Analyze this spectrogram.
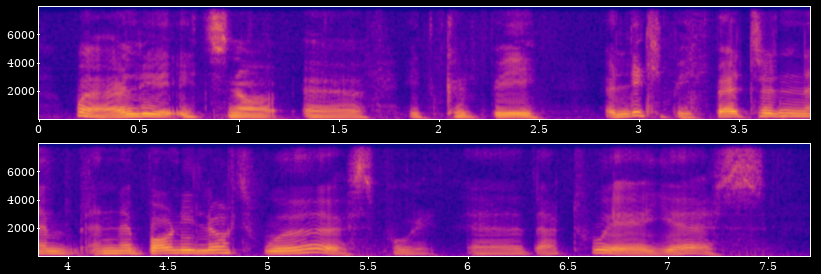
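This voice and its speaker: Her tone is dark and mellow, with a fairly low pitch. The woman talks at a fairly slow pace with lively intonation. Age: 60s. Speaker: hill farmer. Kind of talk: documentary interview. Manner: halting.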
